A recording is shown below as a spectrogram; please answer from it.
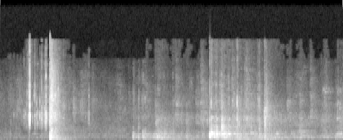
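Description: A Hammer Scorpion Sting bowling ball lands on the wooden lane with a sharp thud and rolls down it with a rumble. About two and a half seconds in, it crashes into the pins with a clatter that dies away.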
